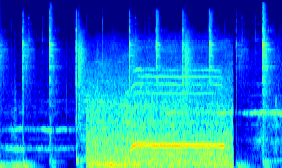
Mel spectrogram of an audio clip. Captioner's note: exciting sound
